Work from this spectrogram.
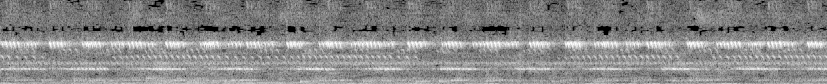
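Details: Crickets, offered as a rat deterrent, sleep aid and songbird tutor, chirp in loud high bursts roughly once a second, over a continuous lower trilling band and faint scattered low notes.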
